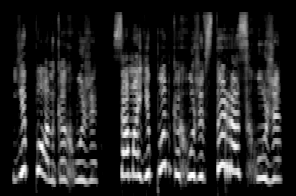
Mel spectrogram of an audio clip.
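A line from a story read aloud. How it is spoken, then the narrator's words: Squeaky. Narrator (Russian): пищала Шалуня Соболева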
